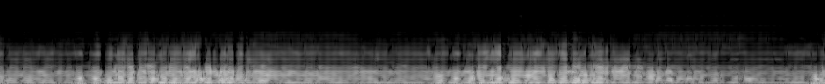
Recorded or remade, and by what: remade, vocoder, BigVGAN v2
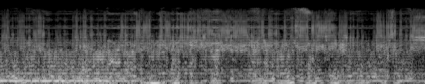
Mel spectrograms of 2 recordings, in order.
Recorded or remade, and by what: remade, vocoder, BigVGAN v2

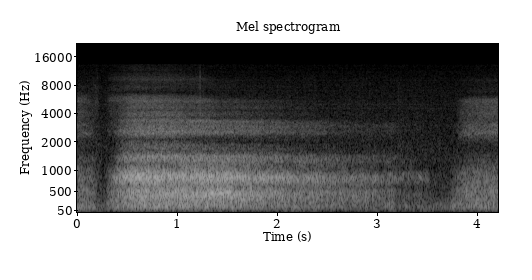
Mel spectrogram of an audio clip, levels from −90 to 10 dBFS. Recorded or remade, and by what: recorded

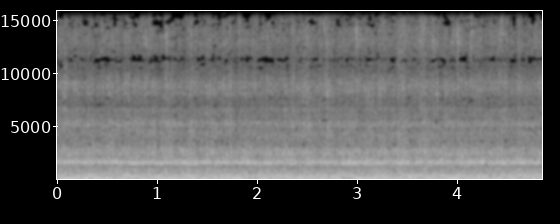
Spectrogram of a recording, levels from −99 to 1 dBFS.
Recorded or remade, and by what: recorded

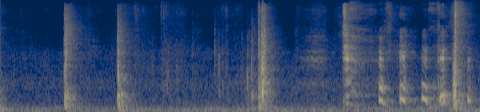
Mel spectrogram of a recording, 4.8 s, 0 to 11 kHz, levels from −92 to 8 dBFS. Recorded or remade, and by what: recorded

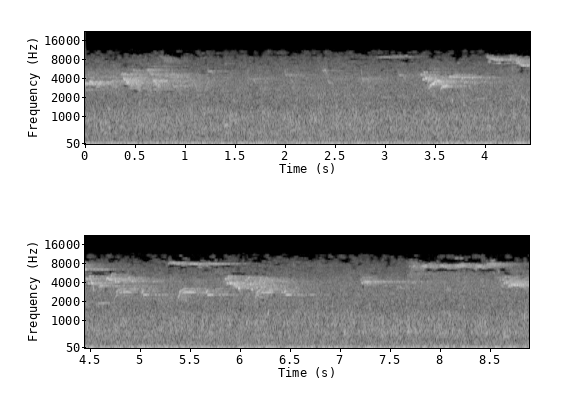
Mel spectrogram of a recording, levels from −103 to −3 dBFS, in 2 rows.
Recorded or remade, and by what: remade, vocoder, BigVGAN v2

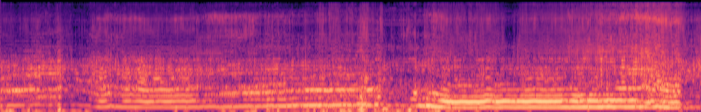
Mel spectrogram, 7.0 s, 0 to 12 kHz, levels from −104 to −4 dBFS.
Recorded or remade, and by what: remade, vocoder, BigVGAN v2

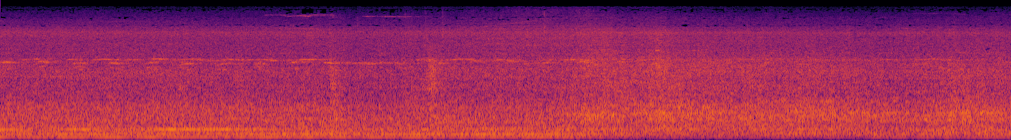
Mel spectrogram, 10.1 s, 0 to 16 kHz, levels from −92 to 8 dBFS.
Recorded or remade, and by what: recorded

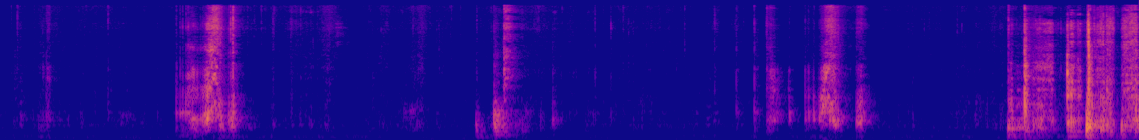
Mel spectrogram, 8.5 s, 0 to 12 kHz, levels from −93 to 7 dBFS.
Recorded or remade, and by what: remade, vocoder, BigVGAN v2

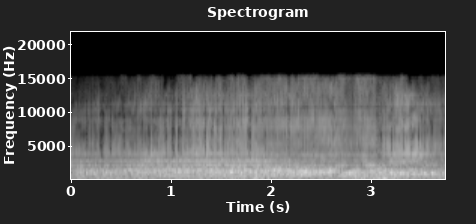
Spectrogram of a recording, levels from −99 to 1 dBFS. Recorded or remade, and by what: remade, vocoder, BigVGAN v2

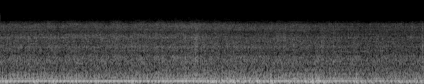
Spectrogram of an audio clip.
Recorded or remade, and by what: recorded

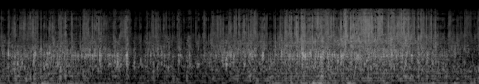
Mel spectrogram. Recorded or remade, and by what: remade, vocoder, BigVGAN v2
